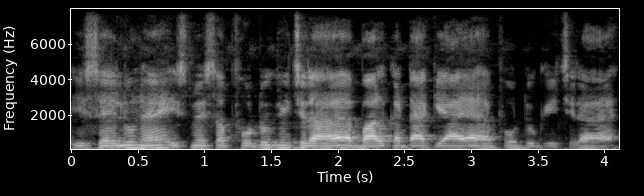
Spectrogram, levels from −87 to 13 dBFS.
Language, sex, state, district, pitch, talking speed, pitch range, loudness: Hindi, male, Bihar, Saharsa, 140 Hz, 260 wpm, 135-145 Hz, -17 LUFS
